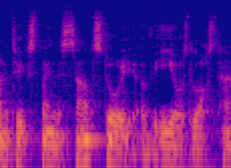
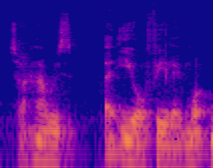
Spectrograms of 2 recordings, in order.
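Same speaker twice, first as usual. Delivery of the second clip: ordinary delivery, nothing marked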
